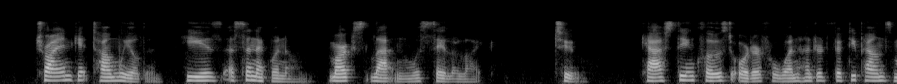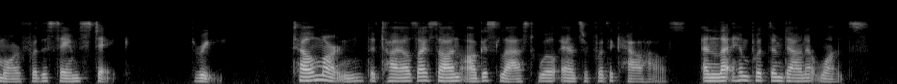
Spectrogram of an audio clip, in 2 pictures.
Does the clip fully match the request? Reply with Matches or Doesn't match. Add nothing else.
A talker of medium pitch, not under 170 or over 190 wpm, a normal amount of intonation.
Matches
